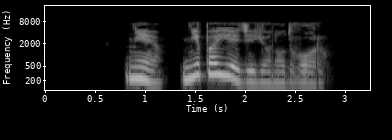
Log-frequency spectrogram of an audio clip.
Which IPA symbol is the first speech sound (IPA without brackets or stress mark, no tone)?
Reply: nʲ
